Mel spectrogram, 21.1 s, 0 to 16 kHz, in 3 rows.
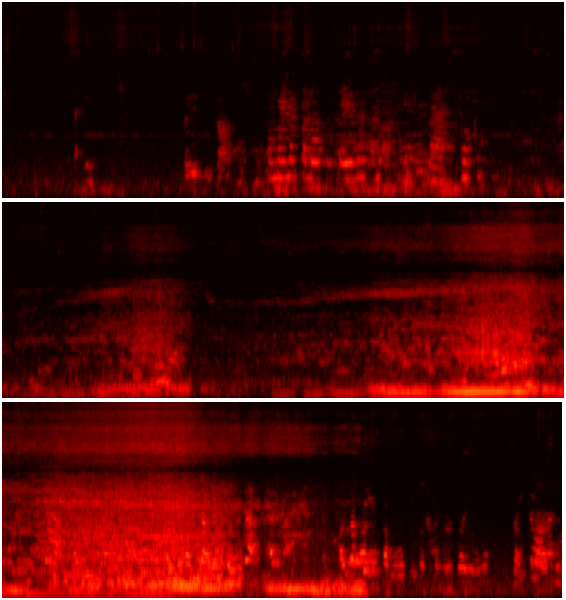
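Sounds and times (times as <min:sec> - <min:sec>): people's voices: 0:02.3 - 0:06.2, 0:08.6 - 0:09.4, 0:12.8 - 0:21.0
vehicle passing by: 0:07.2 - 0:18.8.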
